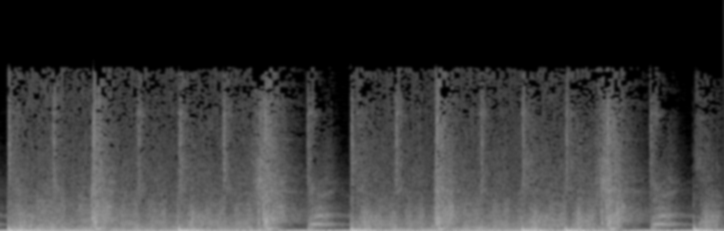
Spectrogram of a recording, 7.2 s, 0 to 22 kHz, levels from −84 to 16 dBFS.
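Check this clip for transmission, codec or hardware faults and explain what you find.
No transmission, codec or hardware faults can be heard anywhere in the signal.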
